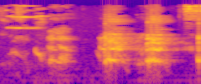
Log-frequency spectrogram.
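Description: A dog barks sharply.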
